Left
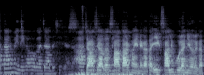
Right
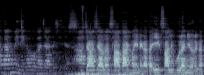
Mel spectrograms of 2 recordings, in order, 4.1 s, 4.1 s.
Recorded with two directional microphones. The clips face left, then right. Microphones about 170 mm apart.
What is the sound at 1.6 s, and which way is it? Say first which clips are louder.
Speech: left 1 dB; 10° left (ahead or behind).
